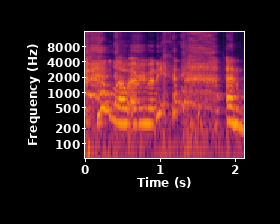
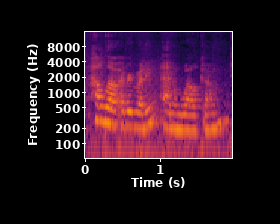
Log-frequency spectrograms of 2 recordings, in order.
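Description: First: Greeting through laughter; giggling while welcoming listeners; laughing. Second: Bright announcer greeting; newscaster voice. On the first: Real, not acted. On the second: Shown as a demonstration. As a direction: open like a TV news anchor. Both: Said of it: "that's my newscaster voice".

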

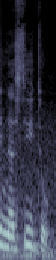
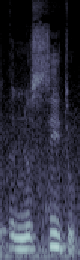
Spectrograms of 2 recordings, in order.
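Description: First: "nasitu" with an A in the first syllable; active form nasitu. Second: "nusitu" with a U in the first syllable; passive form nusitu. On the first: Teacher showing the wording to avoid, "nasitu" said with "na". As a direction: say "nasitu", opening on "na". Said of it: "don't say". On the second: Teacher giving the wording to use, "nusitu" said with "nu". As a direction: say "nusitu", opening on "nu". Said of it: "that I was made to forget". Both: Shown as a demonstration.

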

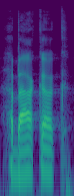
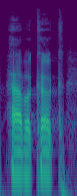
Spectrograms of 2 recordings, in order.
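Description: First: Habakkuk with the stress on the middle syllable, huh-BACK-uk; alternative pronunciation. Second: Habakkuk with the stress on the first syllable, HAB-uh-kuk; alternative pronunciation. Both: Shown as a demonstration. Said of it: "or however you pronounce it".

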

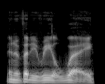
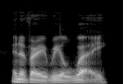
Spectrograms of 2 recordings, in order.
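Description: Both takes have the same delivery.

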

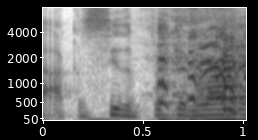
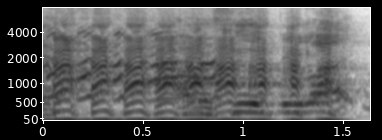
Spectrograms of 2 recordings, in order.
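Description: First: Said in the usual way. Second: Louder, laughing replay of the sister's "I can see the freaking line"; mock indignant retort. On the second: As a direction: throw the line back louder, half laughing at it.

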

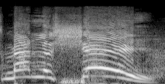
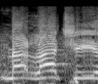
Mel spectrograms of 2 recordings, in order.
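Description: First: Matlacha, ending in a long "shay"; correct place-name pronunciation. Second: Matlachi, ending in "chee"; wrong place-name pronunciation. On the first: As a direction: shout Matlacha with a drawn-out "SHAY". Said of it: "It's not Matlachi". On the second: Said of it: "it's Matlacha". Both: Shown as a demonstration.

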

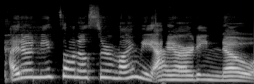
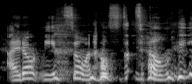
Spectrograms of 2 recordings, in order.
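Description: First: Higher, insistent repeat; firm, leaning into the words; emphatic. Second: A laugh breaks into the middle of the line; amused, half laughing. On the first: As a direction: press it home on someone. Restated more firmly. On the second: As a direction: chuckle through it. First take, laugh mid-line. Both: Real, not acted.

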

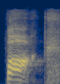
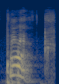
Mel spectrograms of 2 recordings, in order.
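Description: First: A frustrated curse, not quite a shout, higher and a bit louder; half-shouted curse. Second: Put-on much higher, soft little-kid echo of the curse; small child's voice. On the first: Retold or imitated. Frustrated store clerk half-shouts a curse at a torn shirt. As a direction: blurt it out as the shirt tears, short of a full yell. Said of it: "not exactly a shout, but definitely not a whisper". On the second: Four-year-old softly repeats the clerk's curse in a tiny child voice. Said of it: "a small voice behind me say".

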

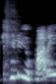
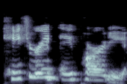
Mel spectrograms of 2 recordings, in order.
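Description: First: "catering a party" blurted high, syllables garbled; tongue-tied slip. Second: "Catering a party" redone with every syllable distinct; careful correction. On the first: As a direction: trip over "catering a party", loud and high. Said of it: "I can talk today". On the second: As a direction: say "Catering a party" cleanly, with emphasis. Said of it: "I can talk today, y'all, I promise". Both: Real, not acted.

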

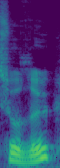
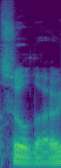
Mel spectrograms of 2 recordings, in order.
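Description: First: Sulu said soo-loo, ending in a clean oo; the correct Sulu with an oo ending and a slight rise; corrected pronunciation. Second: Sulu said as soo-loh, ending on a long oh; the misspoken Sulu with an oh at the end; wrong pronunciation. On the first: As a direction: Sulu ending in oo, set right. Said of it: "He is not Sulu". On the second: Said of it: "He's Sulu". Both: Shown as a demonstration.

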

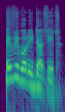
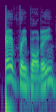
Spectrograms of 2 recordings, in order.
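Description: First: Higher-pitched defensive outburst; acted corporal's protest, pitched up; bursting out. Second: EVERYBODY lifted into a pointed question; "everybody" echoed higher, rising at the end; challenging echo. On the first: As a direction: blurt it out in self-defence. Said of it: "Quirk burst out". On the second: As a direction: throw "everybody" back with a rising, louder challenge. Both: A narrator's reading.

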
